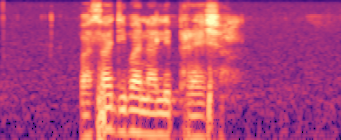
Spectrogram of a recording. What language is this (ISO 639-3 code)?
nso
